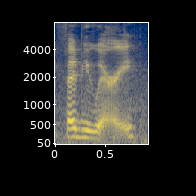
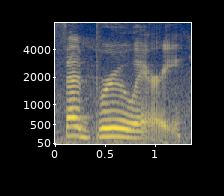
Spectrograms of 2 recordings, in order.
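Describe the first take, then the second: First: It is said without the R after B. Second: It is said with the R after B. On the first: The speaker calls it wrong. "lots of native English speakers say February" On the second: The speaker calls it right. "there's actually an R before the U. So it's pronounced February"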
